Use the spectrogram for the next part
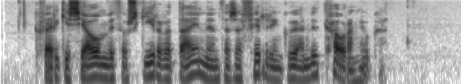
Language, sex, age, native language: Icelandic, male, 40-49, Icelandic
